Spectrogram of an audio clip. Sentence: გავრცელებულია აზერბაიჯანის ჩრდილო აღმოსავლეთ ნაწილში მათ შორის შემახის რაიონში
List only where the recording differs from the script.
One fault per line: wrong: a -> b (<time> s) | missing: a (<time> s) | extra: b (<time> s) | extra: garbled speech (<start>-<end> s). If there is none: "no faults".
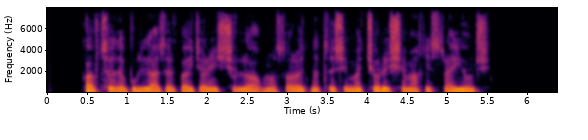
no faults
